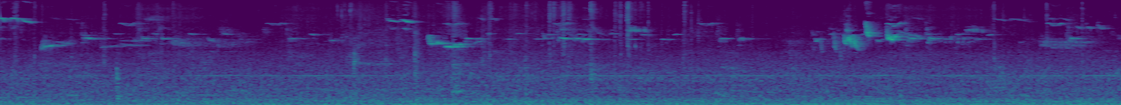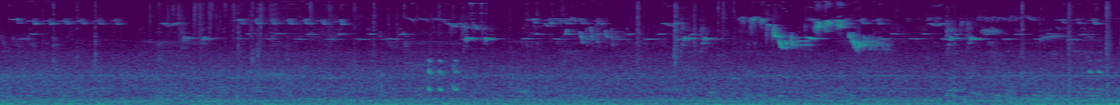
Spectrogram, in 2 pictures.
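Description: Faint bird chirping: scattered short high chirps and runs of quick repeated high notes, over a low steady background hum.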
